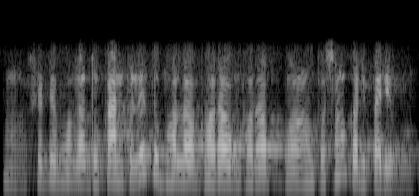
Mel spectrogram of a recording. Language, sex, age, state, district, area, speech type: Odia, female, 45-60, Odisha, Sambalpur, rural, conversation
